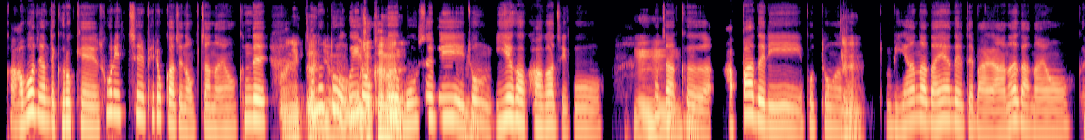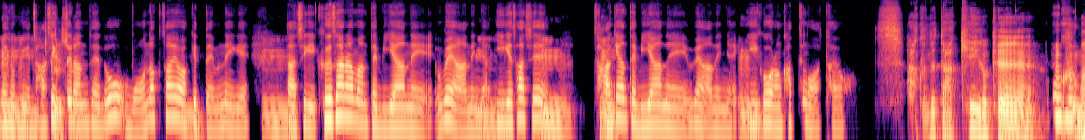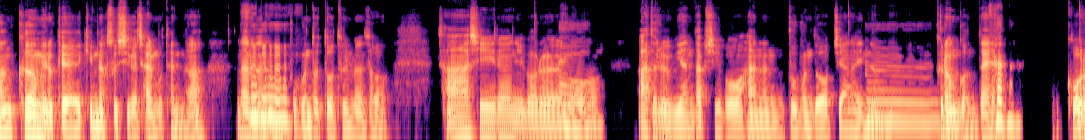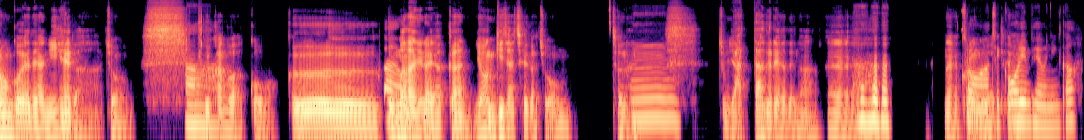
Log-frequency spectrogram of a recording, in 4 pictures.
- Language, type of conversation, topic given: Korean, podcast, 요즘 마음에 위로가 되는 영화나 드라마가 있으신가요?
- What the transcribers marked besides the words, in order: other background noise; tapping; teeth sucking; laugh; laugh; laugh; teeth sucking; laugh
